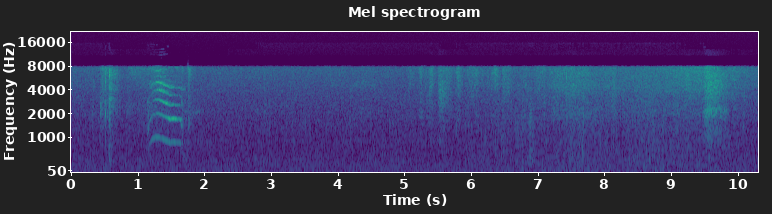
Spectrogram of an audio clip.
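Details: Bottle-fed orphan kitten, rescued from homelessness after his mother died soon after giving birth; a rapid run of four or five stepped, wavering mews in quick succession, then steady hiss with light rustling.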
